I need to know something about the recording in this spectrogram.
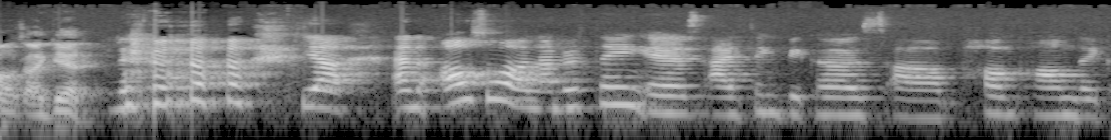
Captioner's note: laughs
